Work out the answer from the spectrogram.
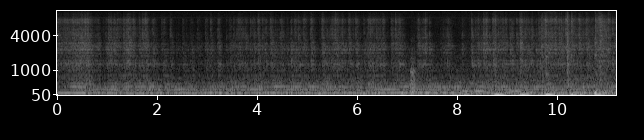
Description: Does this every evening at 9PM sharp.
